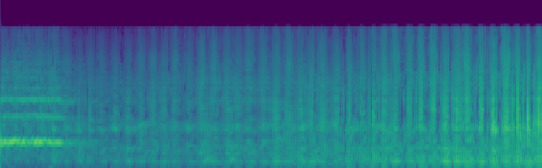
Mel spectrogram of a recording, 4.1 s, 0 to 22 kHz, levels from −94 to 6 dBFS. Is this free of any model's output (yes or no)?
no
